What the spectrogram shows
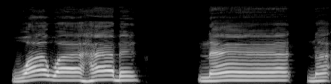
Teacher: বা কলকলার হরফ ধাক্কা দিতে হবে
